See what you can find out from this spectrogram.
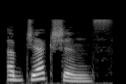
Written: objection's

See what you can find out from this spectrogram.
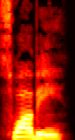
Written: swabbie

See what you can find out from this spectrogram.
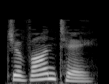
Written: javonte

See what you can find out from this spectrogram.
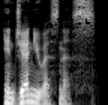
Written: ingenuousness

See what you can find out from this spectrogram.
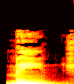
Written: mange

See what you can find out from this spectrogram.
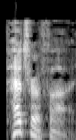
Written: petrify

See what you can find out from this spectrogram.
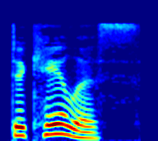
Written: decayless

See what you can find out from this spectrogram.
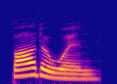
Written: bawdewyn

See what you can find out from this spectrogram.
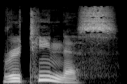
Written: routineness

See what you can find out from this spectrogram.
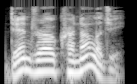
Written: dendrochronology

